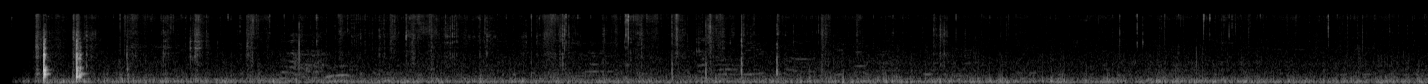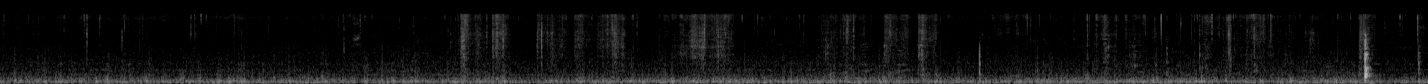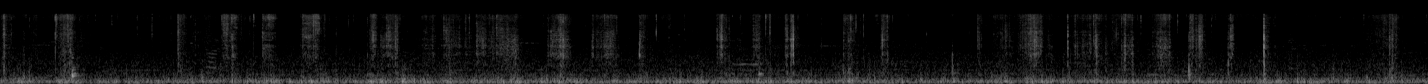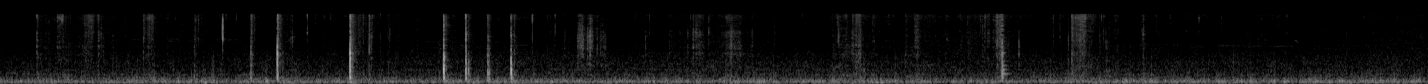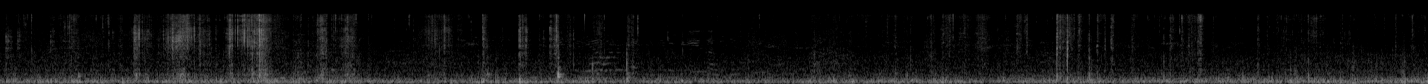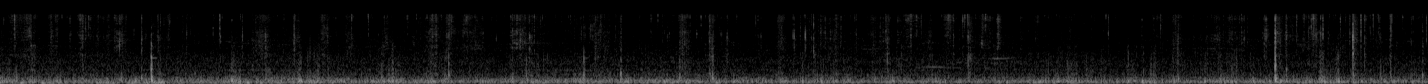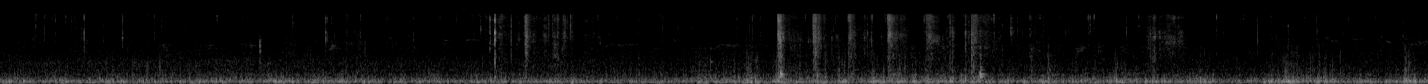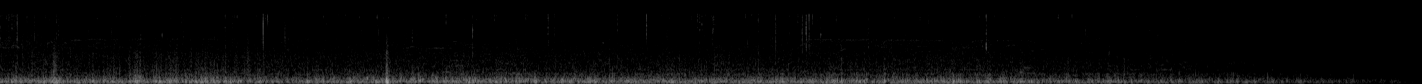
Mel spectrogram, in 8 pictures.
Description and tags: Poking the wood in the fire with a stick and preparing a fire at a picnic.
